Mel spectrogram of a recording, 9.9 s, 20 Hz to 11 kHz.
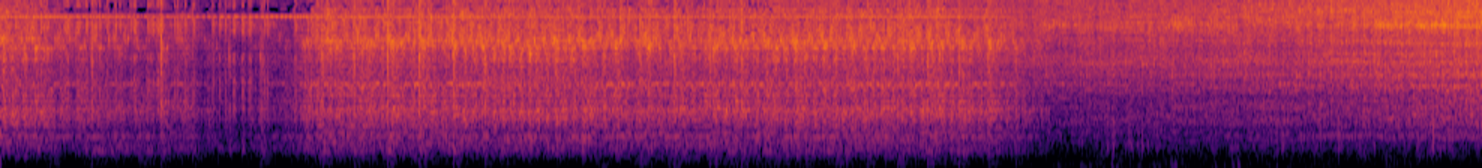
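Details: Axial SCX10 III RC crawler after fixing a transmission clicking noise: smooth, steady high-pitched gear whir with no clicking or catching in driving mode. Transmission running normally after repair.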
